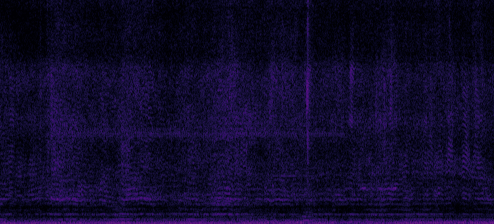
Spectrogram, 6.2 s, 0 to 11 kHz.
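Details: Honey bees flying in and out of a new backyard hive, the strongest yellow hive of first hives started in spring 2023; dense low continuous hum with many overlapping wingbeats, steady throughout.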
